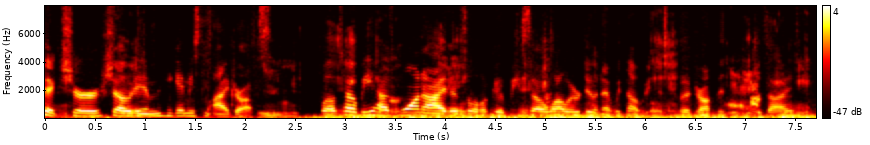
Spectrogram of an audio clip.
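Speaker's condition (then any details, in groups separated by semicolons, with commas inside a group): No condition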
